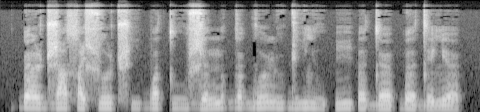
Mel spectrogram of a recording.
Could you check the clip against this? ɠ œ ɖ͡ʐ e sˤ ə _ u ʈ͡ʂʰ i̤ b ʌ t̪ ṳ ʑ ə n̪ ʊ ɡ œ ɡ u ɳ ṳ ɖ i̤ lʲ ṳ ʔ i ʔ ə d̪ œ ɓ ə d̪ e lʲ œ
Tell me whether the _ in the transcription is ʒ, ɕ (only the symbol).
ɕ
